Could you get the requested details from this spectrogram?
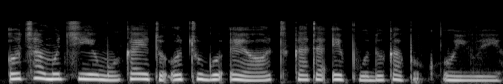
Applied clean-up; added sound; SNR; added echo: none; none; none; none.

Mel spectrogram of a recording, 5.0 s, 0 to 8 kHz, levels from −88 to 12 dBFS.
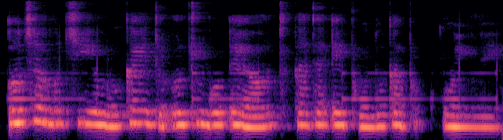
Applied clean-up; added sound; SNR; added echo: neural mask model DeepFilterNet 3.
